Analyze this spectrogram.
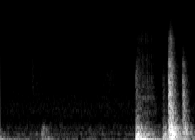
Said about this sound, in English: Oh, open one of the doors. Boat's a bit wobbly this morning. Trying to open the side door.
